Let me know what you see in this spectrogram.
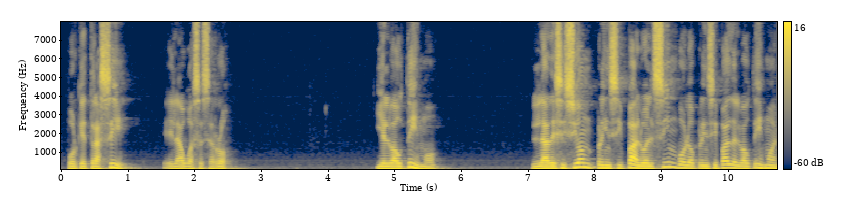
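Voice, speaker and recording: A man's voice: medium pitch, a little mellow. A man preaching a sermon as pastor, impassioned and rising into fervent prayer.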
